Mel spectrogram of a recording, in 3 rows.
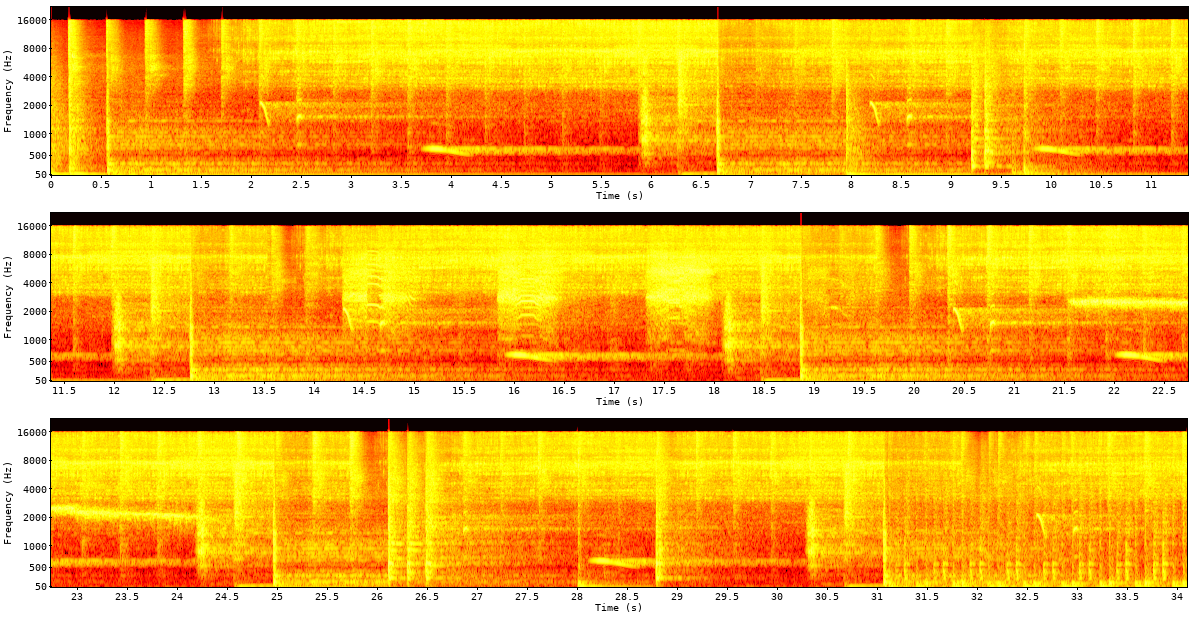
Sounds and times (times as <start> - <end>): Drum: 0.0 - 34.1
Drum kit: 0.0 - 34.1.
